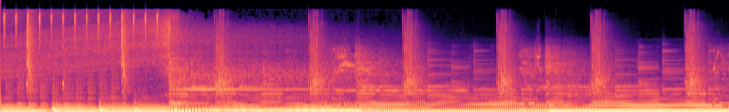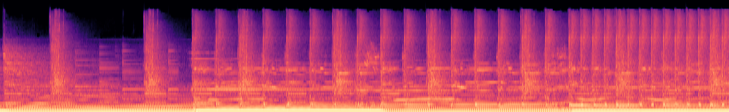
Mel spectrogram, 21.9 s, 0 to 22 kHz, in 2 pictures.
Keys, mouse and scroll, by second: 0.3 click, 0.7 click, 1.0 click, 2.0-3.7 drag, 4.6 scroll down 5, 4.7 ctrl+s, 5.0 click, 6.1 alt+a, 6.6 click, 7.1 n, 7.6 click, 7.6 ctrl+h, 7.8 ctrl+h, 7.9 click, 8.8 ctrl+t, 9.5 click, 10.0 click, 10.1 ctrl+h, 10.2 click, 10.9 alt+a, 12.2 shift+click, 12.9 alt+s, 13.0 click, 13.1 click, 13.2 alt+a, 13.3 click, 13.8 shift+click, 14.4 alt+a, 14.6 click, 14.8 Tab, 15.8 Tab, 16.5 Tab, 16.7 click, 17.2 Tab, 18.3 click, 18.9-20.4 typing, 20.7 alt+a, 20.9 click, 21.5 click.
